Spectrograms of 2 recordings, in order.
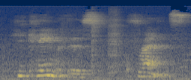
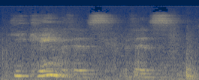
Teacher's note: Also the word his, a possessive pronoun. He came with his, just like with, very low in pitch, unstressed.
